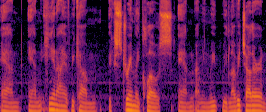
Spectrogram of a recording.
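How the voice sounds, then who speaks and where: A man with an American accent speaks at a moderate pace and a fairly low pitch. His dark, mellow tone is somewhat breathy, and his intonation is fairly even. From Arizona (Mesa). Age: 40s. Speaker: orthodontist and podcast host. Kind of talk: life-story interview. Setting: studio.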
